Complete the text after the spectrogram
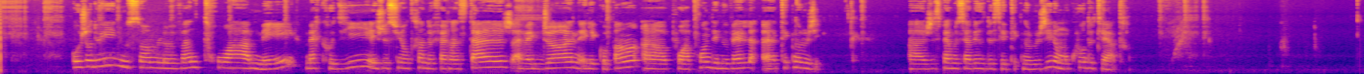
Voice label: French Test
